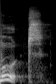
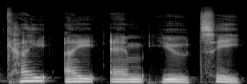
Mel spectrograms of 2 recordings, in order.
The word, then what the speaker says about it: Kamut: my eyes open come kamut I think is the pronunciation k a m u t kamut wheat Trio is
